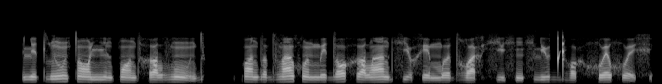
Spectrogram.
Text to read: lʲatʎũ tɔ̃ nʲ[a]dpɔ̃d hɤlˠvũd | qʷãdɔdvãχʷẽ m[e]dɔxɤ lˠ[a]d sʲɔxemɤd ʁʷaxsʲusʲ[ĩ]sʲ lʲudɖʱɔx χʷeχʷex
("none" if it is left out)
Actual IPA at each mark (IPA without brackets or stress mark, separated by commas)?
ã, e, ã, ẽ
